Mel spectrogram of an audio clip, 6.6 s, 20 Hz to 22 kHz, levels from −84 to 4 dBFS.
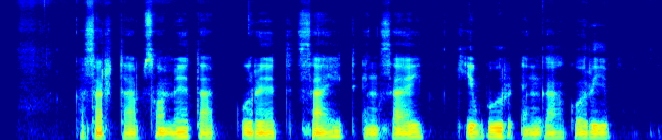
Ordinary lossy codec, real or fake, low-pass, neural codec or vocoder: none; fake; none; vocoder, 44.1 kHz, 128 mel bands, Pupu-Vocoder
